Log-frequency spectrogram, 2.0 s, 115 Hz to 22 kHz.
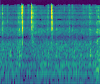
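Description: Faint, sharp clicks from a Vespa PX 200 ignition switch as its key is turned and handled, a few of them about half a second to a second in and again near the end, over steady background noise.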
